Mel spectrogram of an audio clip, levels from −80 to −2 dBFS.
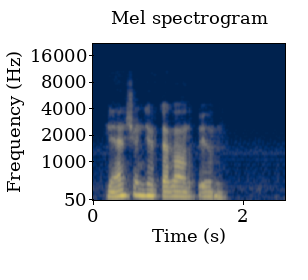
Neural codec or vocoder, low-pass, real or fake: autoencoder, 48 kHz, 32 numbers a frame, DAC-VAE, trained on Japanese speech; 10.8 kHz; fake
